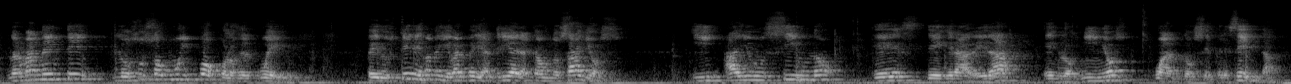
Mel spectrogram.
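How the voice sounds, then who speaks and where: Guy teaching a med class, kinda high voice, quizzing students, echoey and far from the mic. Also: a little slow, slight background noise. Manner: lively, asks the class questions and answers them himself. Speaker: medical lecturer. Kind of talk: classroom lecture. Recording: echoey room from a distance.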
